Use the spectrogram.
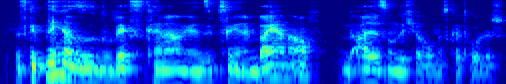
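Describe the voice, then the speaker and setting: In a room with audible echo, a man speaks fairly quickly at a fairly low pitch with ordinary pitch variation. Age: 30s. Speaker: podcast host. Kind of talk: casual chat.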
